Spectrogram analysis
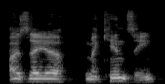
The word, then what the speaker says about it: Isaiah McKenzie: Wide receiver Isaiah McKenzie, and I pronounced that right because last week I got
